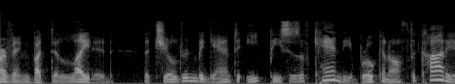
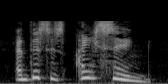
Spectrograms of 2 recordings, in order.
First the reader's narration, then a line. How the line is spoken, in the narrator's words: exclaimed Gretel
